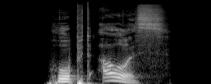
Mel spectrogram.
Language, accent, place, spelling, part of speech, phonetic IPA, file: German, Germany, Berlin, hobt aus, verb, [ˌhoːpt ˈaʊ̯s], De-hobt aus.ogg
- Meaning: second-person plural preterite of ausheben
